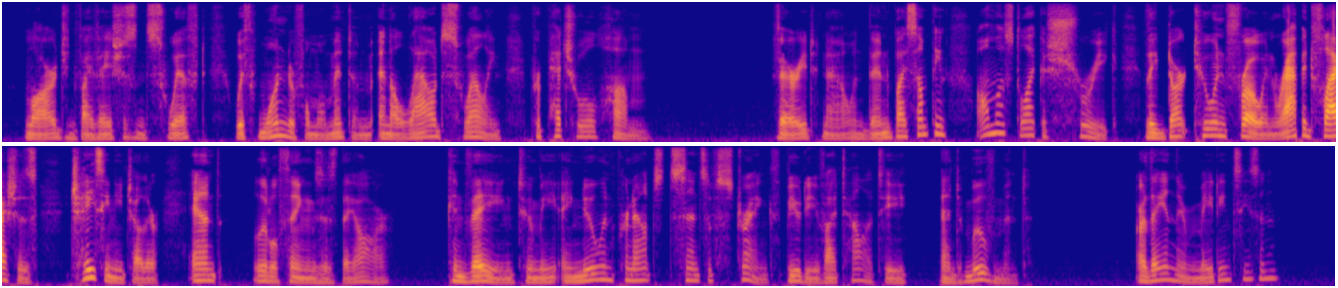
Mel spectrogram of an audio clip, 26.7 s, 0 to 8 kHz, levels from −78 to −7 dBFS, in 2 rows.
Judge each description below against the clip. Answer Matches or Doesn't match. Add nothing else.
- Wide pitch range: Matches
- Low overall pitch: Matches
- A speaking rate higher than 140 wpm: Doesn't match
